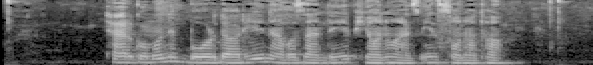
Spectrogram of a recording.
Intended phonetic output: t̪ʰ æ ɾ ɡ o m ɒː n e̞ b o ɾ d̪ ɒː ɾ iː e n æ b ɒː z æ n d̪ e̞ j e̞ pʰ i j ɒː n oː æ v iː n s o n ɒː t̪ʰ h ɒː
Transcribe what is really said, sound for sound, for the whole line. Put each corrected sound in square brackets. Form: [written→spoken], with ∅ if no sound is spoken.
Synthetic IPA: t̪ʰ æ ɾ ɡ o m ɒː n e̞ b o ɾ d̪ ɒː ɾ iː e n æ [b→v] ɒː z æ n d̪ e̞ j e̞ pʰ i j ɒː n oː æ [v→z] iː n s o n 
